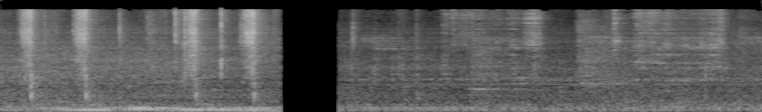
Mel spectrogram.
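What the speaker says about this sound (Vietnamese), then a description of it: "Hành lá thì mình xắt nó mỏng mỏng nha." A knife thinly slices green onions on a board for bánh xèo, rapid close chopping taps in a steady rhythm, broken by a brief silence before lighter cutting resumes.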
